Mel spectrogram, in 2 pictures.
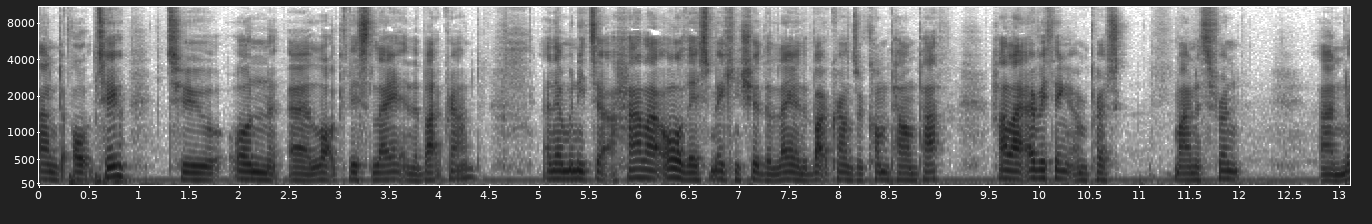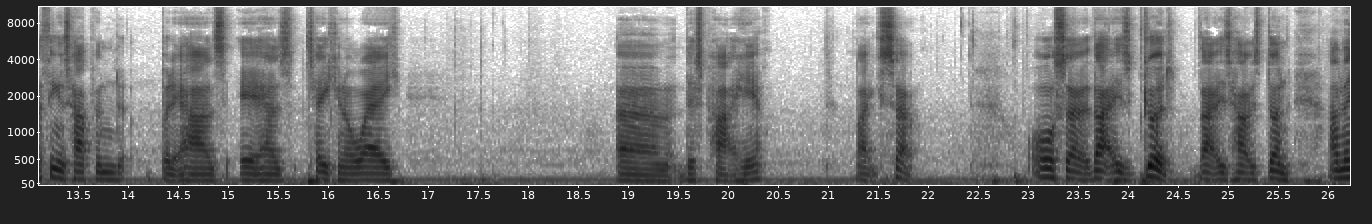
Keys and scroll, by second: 0.5 alt+super+2, 24.1 super+0, 24.6 super+-, 25.4 super+=.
